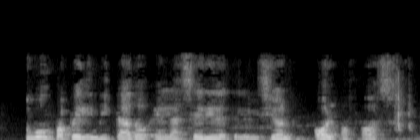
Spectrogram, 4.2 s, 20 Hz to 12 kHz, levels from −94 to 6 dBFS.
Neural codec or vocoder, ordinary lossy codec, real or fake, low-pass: none; AAC, 32 kbps; real; 7.2 kHz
